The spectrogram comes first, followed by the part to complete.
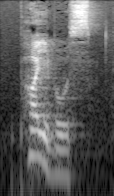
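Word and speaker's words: Phoebus: So CH and TH and PH are like K, T, and P, followed by the letter H. So Bacchus, Cetegus, Poibus.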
